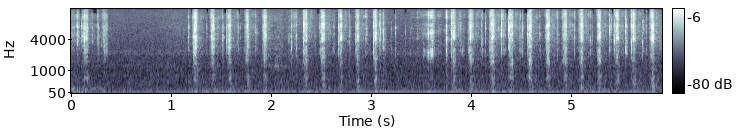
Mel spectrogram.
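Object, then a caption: Felted wool ball poked with a steel felting needle. A thin steel felting needle repeatedly stabs a small, solid ball of grey-white felted wool held between fingertips, recorded close up. After a brief quiet pause, quick, crisp, bright pokes patter in a fast, uneven rhythm, each dying away almost instantly over a faint, steady low hum.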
